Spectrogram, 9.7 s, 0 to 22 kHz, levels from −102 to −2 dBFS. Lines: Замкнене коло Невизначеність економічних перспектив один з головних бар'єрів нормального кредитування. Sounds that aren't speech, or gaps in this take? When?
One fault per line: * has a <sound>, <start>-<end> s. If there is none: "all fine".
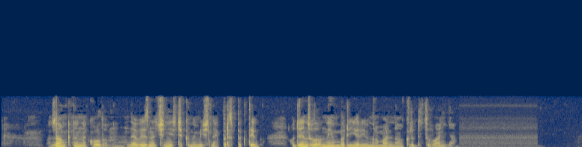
all fine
